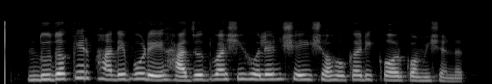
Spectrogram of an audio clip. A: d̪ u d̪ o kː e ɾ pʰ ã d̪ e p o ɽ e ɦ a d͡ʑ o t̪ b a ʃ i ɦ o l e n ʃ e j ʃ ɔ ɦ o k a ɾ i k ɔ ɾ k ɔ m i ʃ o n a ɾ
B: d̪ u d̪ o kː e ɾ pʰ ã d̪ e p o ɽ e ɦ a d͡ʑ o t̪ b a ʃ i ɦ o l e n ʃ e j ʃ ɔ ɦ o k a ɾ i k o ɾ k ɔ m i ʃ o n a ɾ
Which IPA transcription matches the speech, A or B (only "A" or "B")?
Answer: A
